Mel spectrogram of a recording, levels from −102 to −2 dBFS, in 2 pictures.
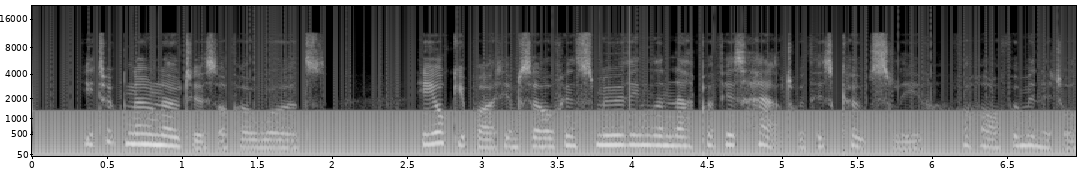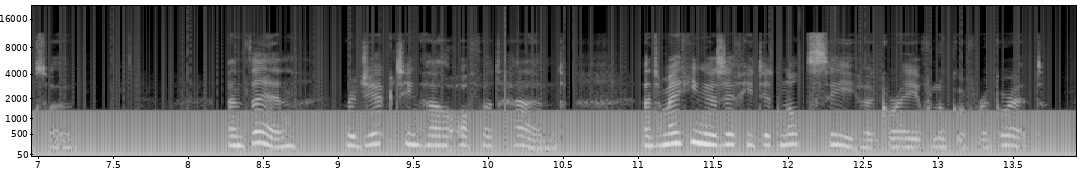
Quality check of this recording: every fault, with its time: buzz 60 Hz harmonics 22 -29 dBFS
crackle 73 per s -32 dBFS
3.98 s: pop -10 dBFS
10.11 s: pop -15 dBFS

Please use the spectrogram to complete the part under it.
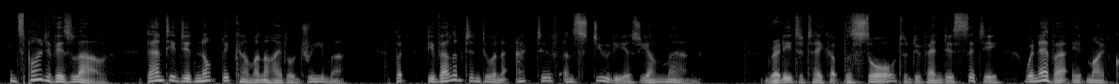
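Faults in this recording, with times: tick 33 1/3 rpm -30 dBFS

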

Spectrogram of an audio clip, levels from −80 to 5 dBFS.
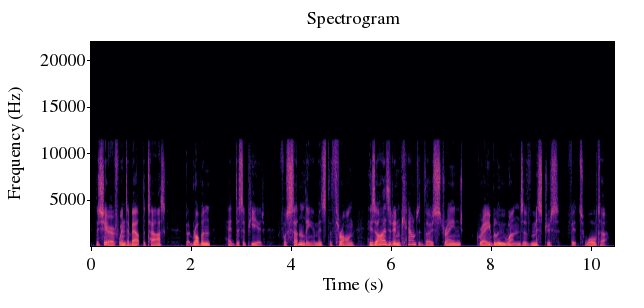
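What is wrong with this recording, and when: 6.30–6.33 s: dropout 28 ms

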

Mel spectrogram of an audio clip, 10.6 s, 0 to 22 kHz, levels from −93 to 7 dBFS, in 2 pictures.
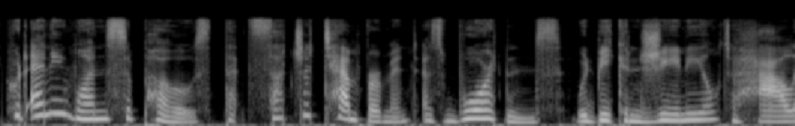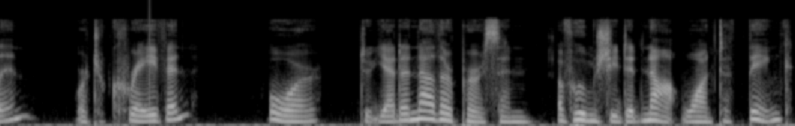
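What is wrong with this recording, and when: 6.29 s: pop -14 dBFS

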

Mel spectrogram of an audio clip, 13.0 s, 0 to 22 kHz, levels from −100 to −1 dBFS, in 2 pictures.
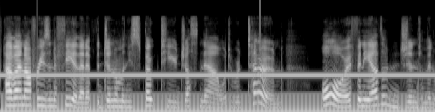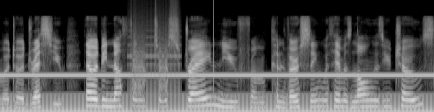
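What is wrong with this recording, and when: buzz 50 Hz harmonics 13 -28 dBFS
whine 1.4 kHz -27 dBFS
0.55–0.56 s: dropout 7.7 ms
3.90 s: pop -5 dBFS
8.43–9.25 s: clipped -24 dBFS
9.73 s: pop -8 dBFS

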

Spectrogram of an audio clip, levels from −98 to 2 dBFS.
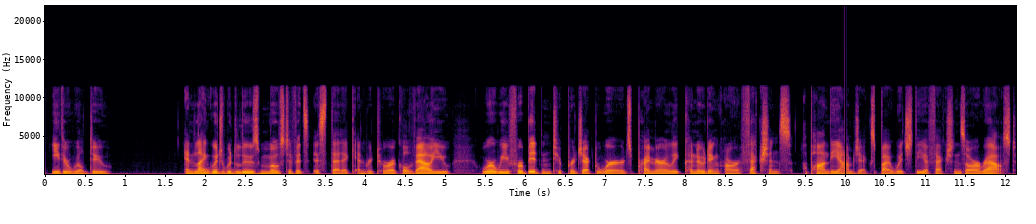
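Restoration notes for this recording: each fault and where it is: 10.00–10.03 s: dropout 27 ms

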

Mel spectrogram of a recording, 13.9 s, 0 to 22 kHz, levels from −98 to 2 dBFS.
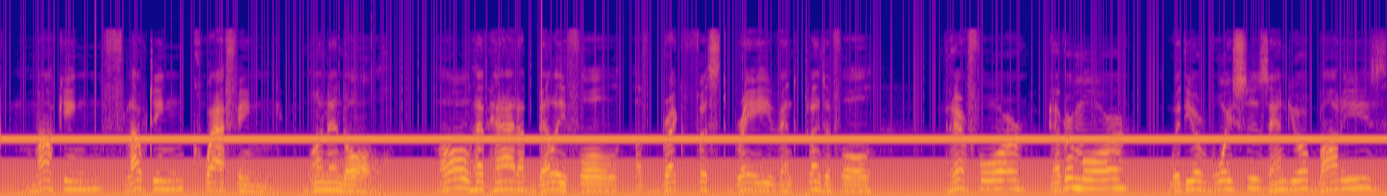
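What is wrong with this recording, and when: buzz 60 Hz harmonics 12 -27 dBFS
crackle 35 per s -29 dBFS
whine 1.2 kHz -26 dBFS
0.95 s: pop -14 dBFS
5.41 s: pop -5 dBFS

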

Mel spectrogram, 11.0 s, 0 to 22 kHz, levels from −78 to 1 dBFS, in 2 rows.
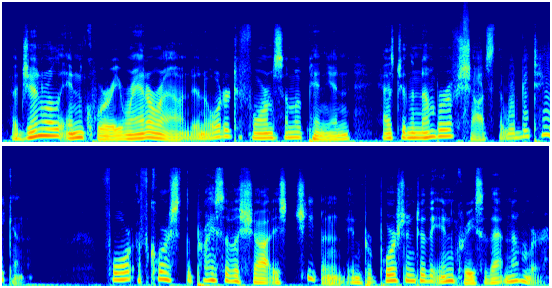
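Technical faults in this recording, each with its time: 4.57–5.49 s: clipped -25.5 dBFS
6.93–6.94 s: dropout 6.8 ms

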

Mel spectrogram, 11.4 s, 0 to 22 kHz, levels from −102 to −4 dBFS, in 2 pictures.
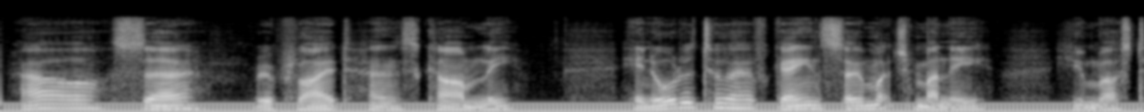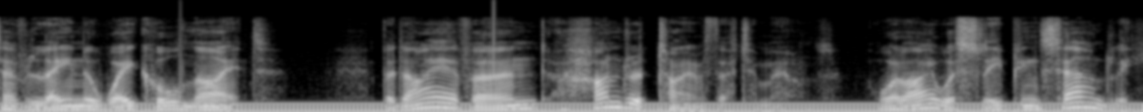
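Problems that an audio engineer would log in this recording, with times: hum 50 Hz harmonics 6 -30 dBFS
6.61–6.62 s: dropout 5.6 ms
8.18 s: pop -11 dBFS

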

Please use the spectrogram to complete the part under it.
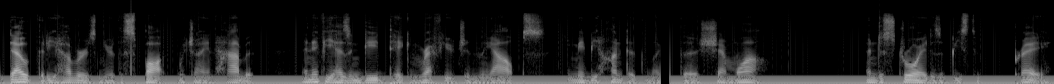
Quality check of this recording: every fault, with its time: crackle 44 per s -32 dBFS
hum 50 Hz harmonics 7 -31 dBFS
1.31 s: pop -13 dBFS
6.60–6.70 s: dropout 99 ms

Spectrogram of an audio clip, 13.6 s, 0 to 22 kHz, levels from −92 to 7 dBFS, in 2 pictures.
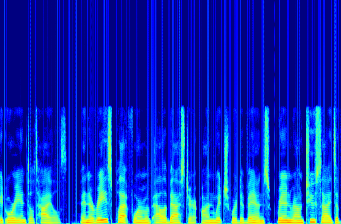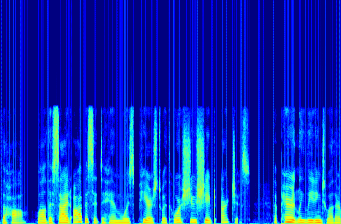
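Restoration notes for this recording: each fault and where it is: crackle 22 per s -31 dBFS
9.44–9.45 s: dropout 9.8 ms

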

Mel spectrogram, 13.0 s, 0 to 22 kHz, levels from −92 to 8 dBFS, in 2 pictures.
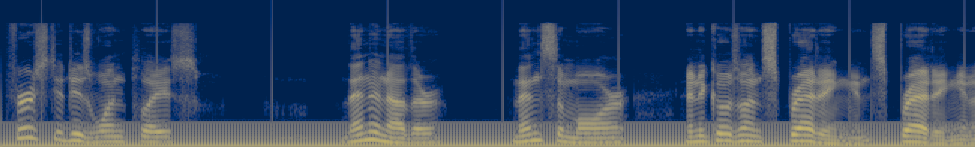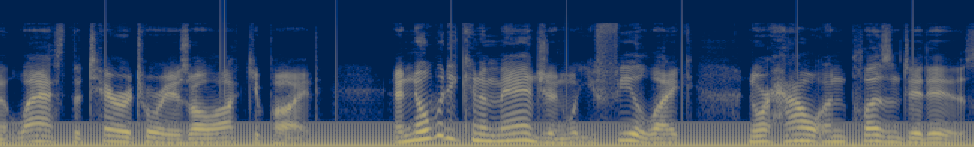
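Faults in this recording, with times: buzz 50 Hz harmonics 13 -27 dBFS
tick 78 rpm
7.99 s: pop -11 dBFS

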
